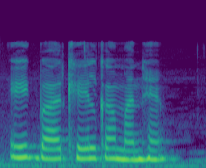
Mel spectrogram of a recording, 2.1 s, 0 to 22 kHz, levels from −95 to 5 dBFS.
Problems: constant background noise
